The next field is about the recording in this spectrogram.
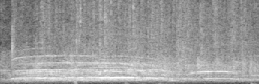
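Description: A live show audience applauds and cheers, a steady wash of clapping beneath many raised voices, sustained and fairly loud across the whole moment without any break.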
